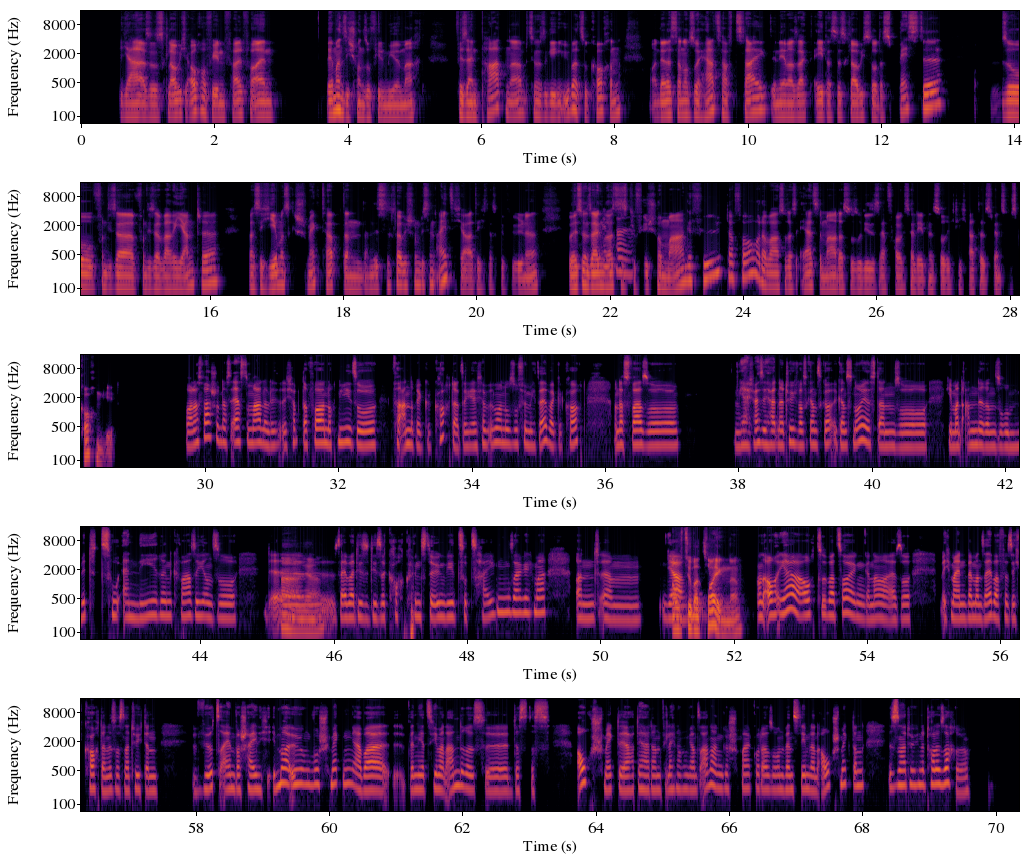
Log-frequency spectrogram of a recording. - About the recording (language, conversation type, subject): German, podcast, Was begeistert dich am Kochen für andere Menschen?
- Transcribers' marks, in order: other background noise; stressed: "Beste"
